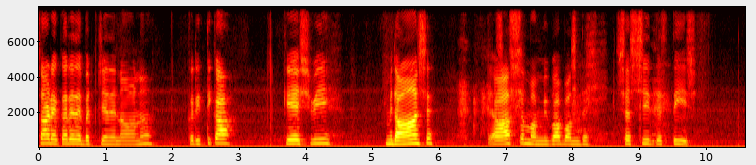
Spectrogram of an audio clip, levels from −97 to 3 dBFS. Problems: background sounds at intervals, background conversations at intervals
